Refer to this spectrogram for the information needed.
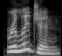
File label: "religion", spelling voice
